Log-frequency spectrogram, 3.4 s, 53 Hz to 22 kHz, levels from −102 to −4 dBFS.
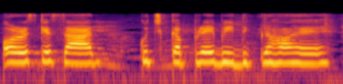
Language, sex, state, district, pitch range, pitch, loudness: Hindi, female, Arunachal Pradesh, Papum Pare, 245-260 Hz, 255 Hz, -17 LUFS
